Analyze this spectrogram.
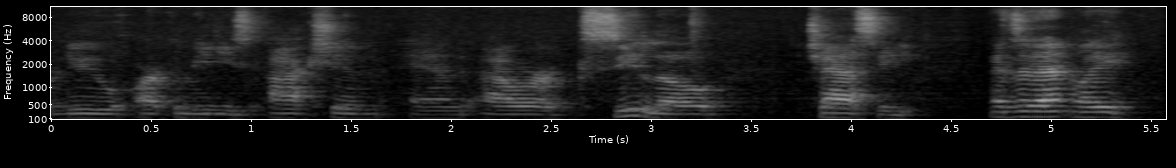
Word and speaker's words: Xylo: our cilo chassis incidentally cilo uh is the Greek word for wood basically so it's basically your stick that's what that's where the name came from x y l o pronounced kilo so the action let's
